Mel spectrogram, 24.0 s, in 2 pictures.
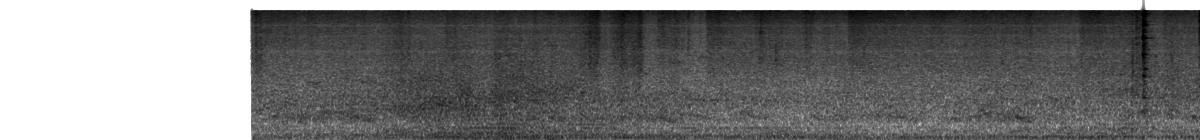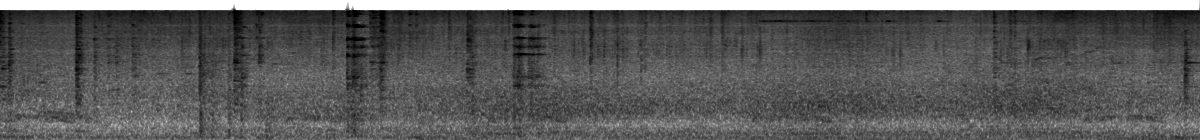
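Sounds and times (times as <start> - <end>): food sizzling on a griddle: 2.6 - 24.0
metal spatula clinking on pan: 15.4 - 18.0.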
